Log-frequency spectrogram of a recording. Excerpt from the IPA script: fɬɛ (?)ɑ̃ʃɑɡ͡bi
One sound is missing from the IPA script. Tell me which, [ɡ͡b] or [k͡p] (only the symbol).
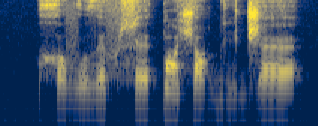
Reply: k͡p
